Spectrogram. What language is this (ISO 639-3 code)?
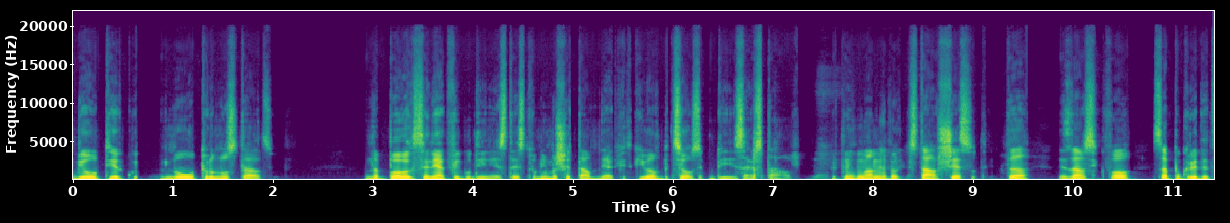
bul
